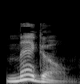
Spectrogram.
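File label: "megohm", British English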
